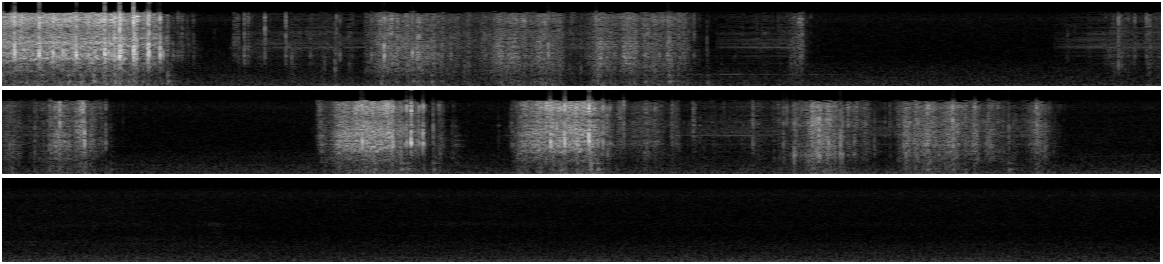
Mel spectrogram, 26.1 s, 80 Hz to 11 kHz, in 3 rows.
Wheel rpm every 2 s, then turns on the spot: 100, 10, 20, 0, 0, 20, 40, 10, 10, 0, 0, 0, 0.
2-6 14-18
